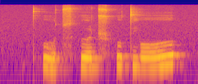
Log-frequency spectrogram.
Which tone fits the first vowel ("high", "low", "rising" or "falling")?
low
